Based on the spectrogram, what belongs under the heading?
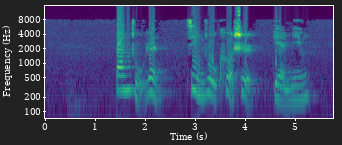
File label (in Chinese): ban zhu ren jin ru ke shi dian ming, Putonghua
